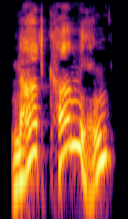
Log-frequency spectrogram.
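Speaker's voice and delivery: high, slow, let-down question; dismayed surprise. Acted. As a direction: let his cheer drop at the news. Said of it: "with a sudden declension in his high spirits".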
